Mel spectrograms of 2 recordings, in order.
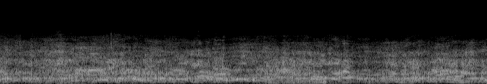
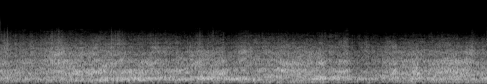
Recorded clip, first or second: second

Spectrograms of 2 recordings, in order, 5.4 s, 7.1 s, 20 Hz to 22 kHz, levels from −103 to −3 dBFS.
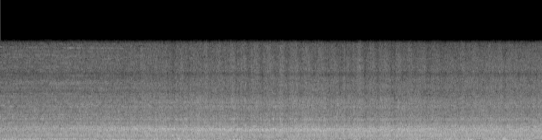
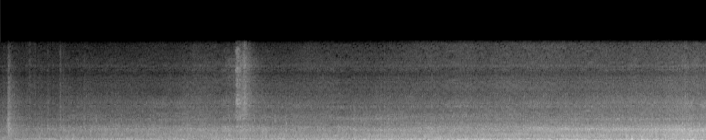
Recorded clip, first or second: first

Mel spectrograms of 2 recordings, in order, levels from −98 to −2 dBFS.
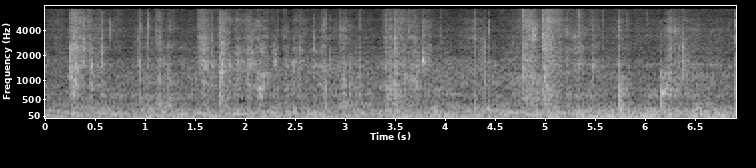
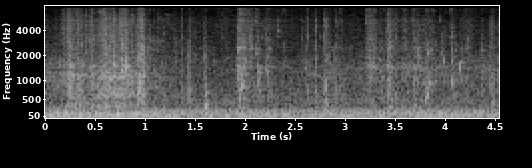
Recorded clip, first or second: second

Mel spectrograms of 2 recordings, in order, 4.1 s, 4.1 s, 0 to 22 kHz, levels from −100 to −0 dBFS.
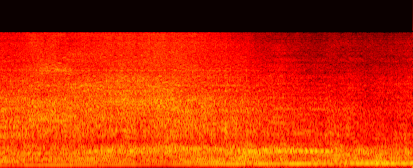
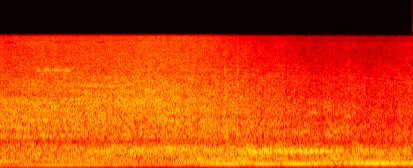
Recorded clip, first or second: second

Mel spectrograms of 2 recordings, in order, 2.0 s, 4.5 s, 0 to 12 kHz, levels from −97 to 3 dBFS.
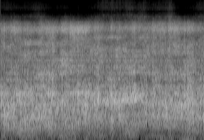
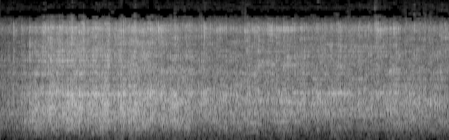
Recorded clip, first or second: second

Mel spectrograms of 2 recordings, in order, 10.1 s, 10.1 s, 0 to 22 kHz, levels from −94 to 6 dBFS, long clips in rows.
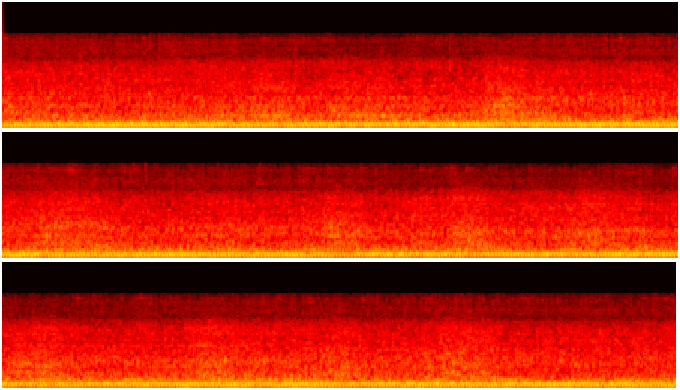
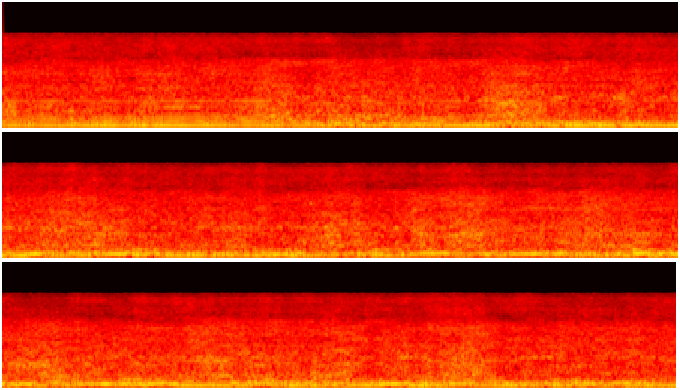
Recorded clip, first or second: first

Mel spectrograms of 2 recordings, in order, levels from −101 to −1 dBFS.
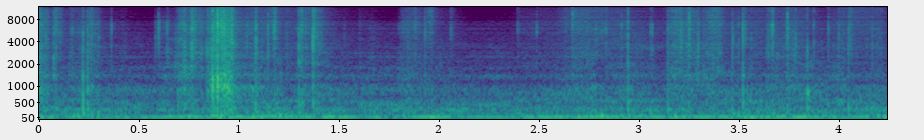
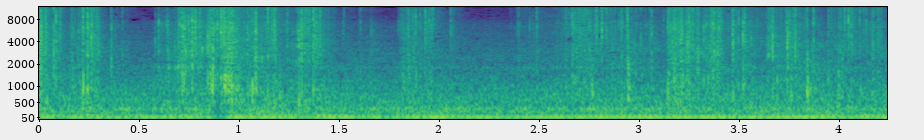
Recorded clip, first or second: second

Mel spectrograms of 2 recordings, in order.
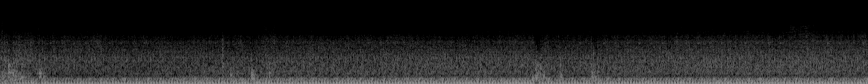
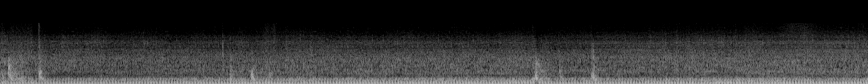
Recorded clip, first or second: first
